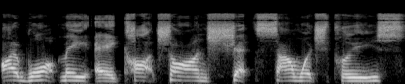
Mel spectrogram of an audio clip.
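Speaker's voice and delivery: put-on English accent. Retelling what the speaker said earlier to a co-host, in an english accent. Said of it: "I said in an English accent".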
